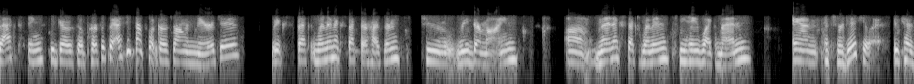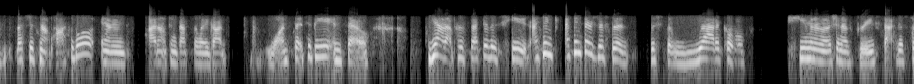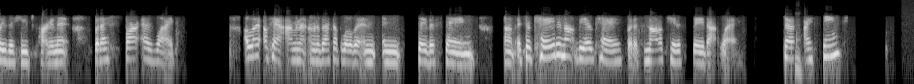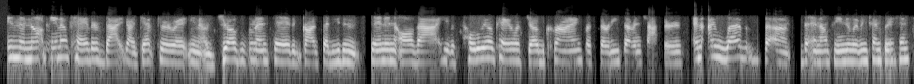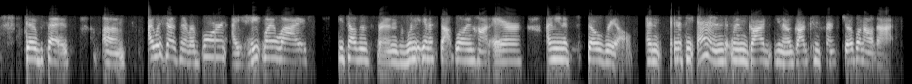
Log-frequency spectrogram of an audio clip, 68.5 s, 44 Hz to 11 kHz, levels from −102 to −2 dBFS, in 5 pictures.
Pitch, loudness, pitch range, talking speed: 215 Hz, -22 LUFS, 195-240 Hz, 185 wpm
